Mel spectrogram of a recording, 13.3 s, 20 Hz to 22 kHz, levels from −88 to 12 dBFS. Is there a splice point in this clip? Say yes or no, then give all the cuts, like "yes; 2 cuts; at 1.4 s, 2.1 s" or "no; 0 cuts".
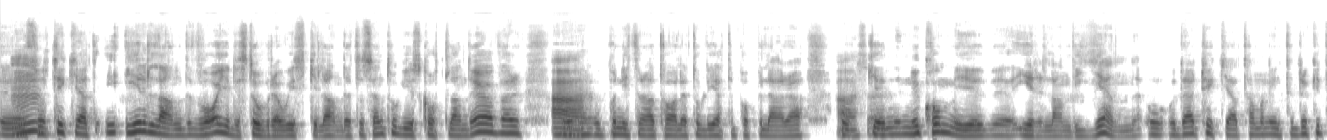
no; 0 cuts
